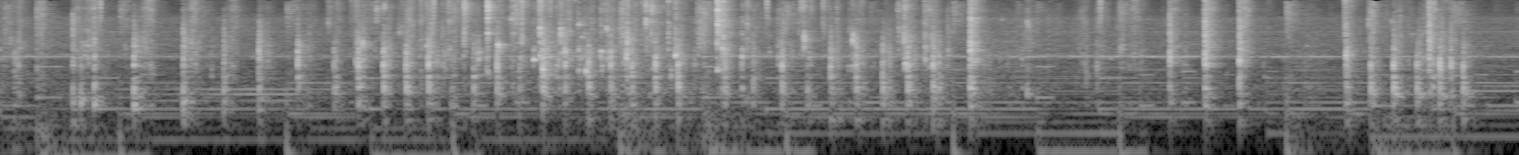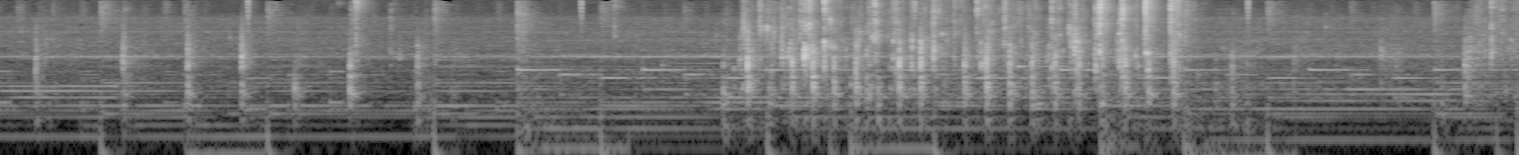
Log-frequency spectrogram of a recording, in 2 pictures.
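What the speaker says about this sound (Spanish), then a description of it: "En un bol amplio vamos a añadir los huevos, la leche, la levadura, la ralladura de los cítricos y mezclaremos bien." Eggs, milk, yeast and citrus zest are mixed in a wide bowl, giving rapid, steady clinking and scraping strokes close by, with brief pauses, no talk.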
